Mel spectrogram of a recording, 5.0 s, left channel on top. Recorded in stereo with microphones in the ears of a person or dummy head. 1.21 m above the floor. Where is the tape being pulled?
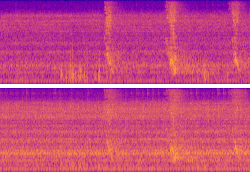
25° left (ahead or behind), 2 m.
